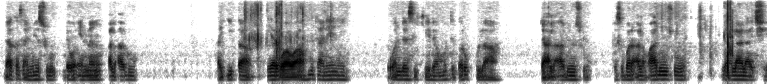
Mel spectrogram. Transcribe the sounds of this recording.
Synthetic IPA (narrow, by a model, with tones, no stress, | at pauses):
da̰ː˦ka˨sa̰ː˨meː˦su˨da˨wɐ˦ʔɛ˨nːɐ˦ŋʔa˨lʔa˨duː˦ | ha̰˨kʲʼiː˦kʼa˨jɐ˦rba̰ː˦wa̰ː˦mʊ˦taː˨neː˦neː˨ | wɐ̰˦nda˨sʊ˦kʲḛː˨da˨mʊ˦tʊ˨kʼɐ˦rk̚ʷʊ˨la̰ː˦ | d̥a̰˨ʔa̰˨lʔaː˨dʊ˦nsu˨ʔ | ba˨sʊ˦bɐ˦rʔa˨lɓaː˦dʊ˦nsu˨ | jaː˦laː˦laː˨t͡ʃeː˦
